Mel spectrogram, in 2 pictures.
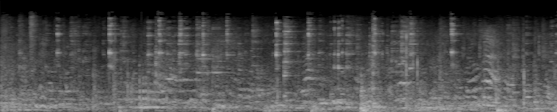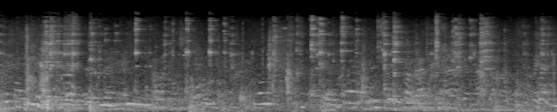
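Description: A crowd of men and women chatter at once, heard close by.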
